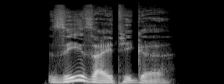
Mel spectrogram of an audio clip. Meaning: inflection of seeseitig: 1. strong/mixed nominative/accusative feminine singular 2. strong nominative/accusative plural 3. weak nominative all-gender singular
- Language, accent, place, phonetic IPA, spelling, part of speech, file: German, Germany, Berlin, [ˈzeːˌzaɪ̯tɪɡə], seeseitige, adjective, De-seeseitige.ogg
